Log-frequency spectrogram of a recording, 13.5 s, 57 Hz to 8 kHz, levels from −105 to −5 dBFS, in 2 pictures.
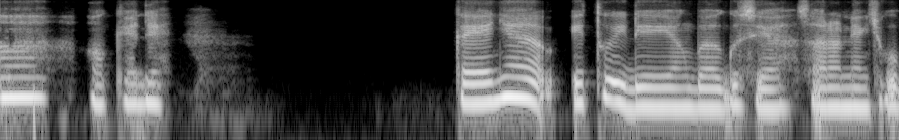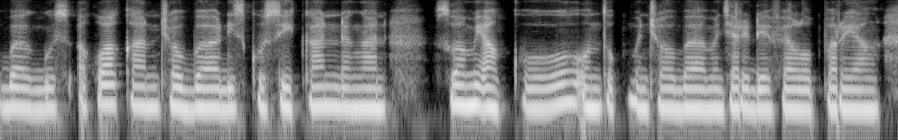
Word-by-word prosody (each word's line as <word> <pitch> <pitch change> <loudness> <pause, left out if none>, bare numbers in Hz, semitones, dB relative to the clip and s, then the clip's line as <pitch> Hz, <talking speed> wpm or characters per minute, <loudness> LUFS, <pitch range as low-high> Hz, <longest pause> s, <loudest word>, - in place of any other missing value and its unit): Oh, 260 0 +5 0.4
oke 205 +2 -6
deh. 210 -2 -1 2.2
Kayaknya 225 +3 +5 0.2
itu 215 +7 -2
ide 180 -2 +1
yang 180 0 -1
bagus 180 +2 -1
ya 175 0 -2
saran 180 0 -1
yang 180 -1 -1
cukup 220 -3 -2
bagus. 175 -1 0
Aku 185 - -3
akan 195 -2 0
coba 180 -1 +1
diskusikan 180 +2 0
dengan, 180 -1 +1 0.3
suami 195 -2 +2
aku 180 +4 -1
untuk 175 -1 -1
mencoba 175 -3 0
mencari 175 +1 0
developer 170 0 -1
yang 170 -1 0
180 Hz, 110 wpm, -23 LUFS, 175-200 Hz, 2.2 s, Oh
